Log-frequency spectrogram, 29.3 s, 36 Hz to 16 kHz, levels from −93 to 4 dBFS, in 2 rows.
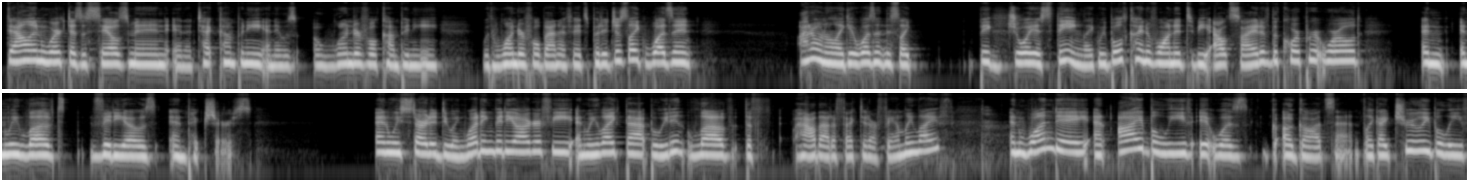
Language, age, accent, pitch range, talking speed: English, 20-39, American, 205-250 Hz, 180 wpm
